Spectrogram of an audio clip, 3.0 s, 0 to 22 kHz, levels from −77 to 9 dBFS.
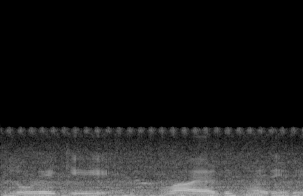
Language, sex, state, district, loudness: Hindi, female, Chhattisgarh, Raipur, -18 LUFS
